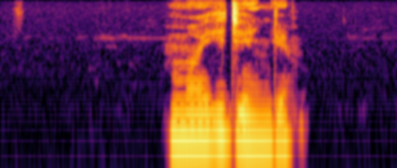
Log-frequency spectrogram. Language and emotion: Russian, neutral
